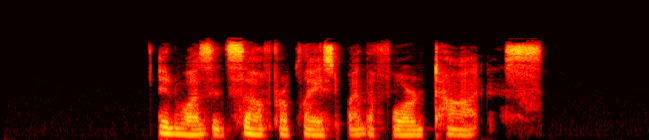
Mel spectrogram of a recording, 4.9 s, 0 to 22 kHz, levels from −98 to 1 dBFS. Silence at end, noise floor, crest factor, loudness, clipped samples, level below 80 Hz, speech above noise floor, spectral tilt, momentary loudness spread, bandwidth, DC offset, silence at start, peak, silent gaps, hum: 0.8 s; -86 dBFS; 24 dB; -29 LUFS; under 0.1%; -70 dBFS; 55 dB; -2 dB/octave; 14 LU; 8.2 kHz; under 0.1%; 1.2 s; -10 dBFS; none; none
